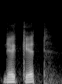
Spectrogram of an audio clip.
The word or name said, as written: neget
